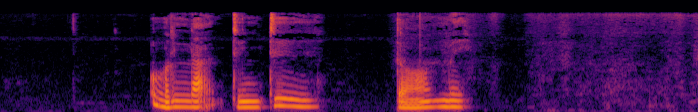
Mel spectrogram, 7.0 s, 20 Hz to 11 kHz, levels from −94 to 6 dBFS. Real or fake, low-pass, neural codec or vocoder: real; 7.2 kHz; none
